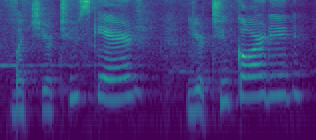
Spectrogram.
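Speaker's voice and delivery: high slow emphasis on scared, guarded. Real, not acted. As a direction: stretch scared and guarded slowly. Emphasizing fear.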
